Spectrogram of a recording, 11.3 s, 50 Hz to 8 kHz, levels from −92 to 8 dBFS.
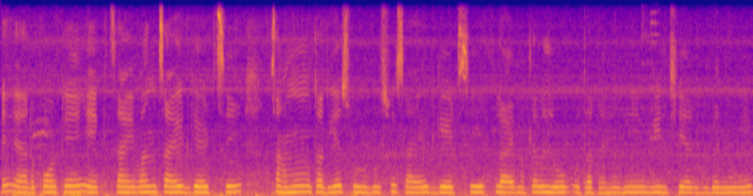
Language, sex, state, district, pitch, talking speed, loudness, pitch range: Hindi, female, Bihar, Jahanabad, 230 Hz, 150 wpm, -15 LUFS, 220-235 Hz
